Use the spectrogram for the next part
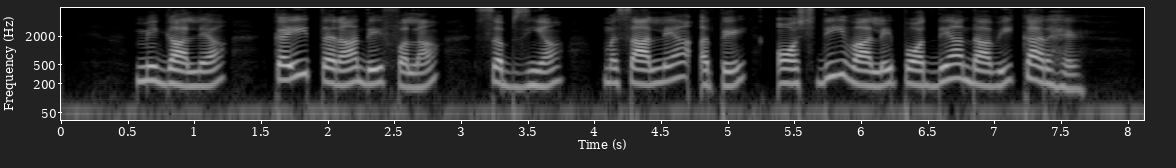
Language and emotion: Punjabi, neutral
